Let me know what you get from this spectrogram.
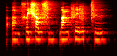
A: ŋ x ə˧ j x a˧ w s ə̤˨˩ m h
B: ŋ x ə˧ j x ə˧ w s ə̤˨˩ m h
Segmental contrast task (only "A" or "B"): A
